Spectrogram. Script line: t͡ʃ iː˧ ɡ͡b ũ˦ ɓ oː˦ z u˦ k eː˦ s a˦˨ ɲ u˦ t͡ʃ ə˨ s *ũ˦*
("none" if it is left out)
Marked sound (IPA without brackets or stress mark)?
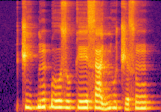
ũ˦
